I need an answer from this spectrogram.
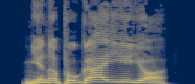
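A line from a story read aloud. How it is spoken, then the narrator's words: Shouted. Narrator (Russian): крикнул Инктор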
